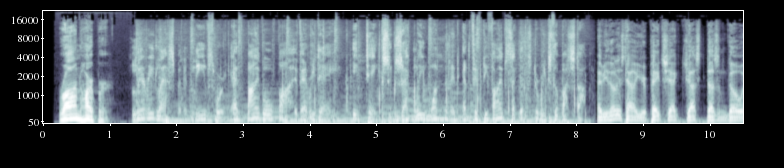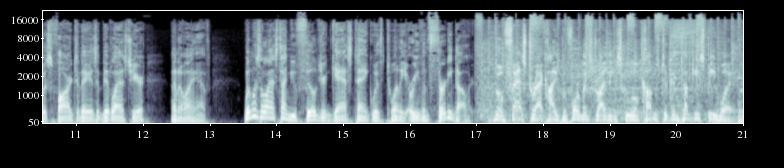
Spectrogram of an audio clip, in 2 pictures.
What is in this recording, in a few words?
commercial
